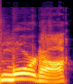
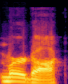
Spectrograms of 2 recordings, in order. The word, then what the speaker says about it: Mordock: It's Mordock, not Murdoch, but Damien, yes.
